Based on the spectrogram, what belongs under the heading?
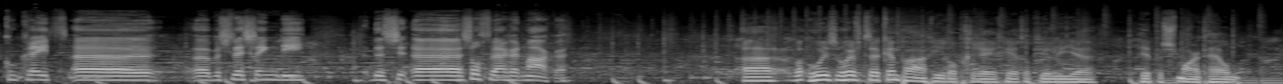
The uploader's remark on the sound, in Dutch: Opgenomen tijdens het symposium Tech, Innovation and Design in Health op 29 juni 2023.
